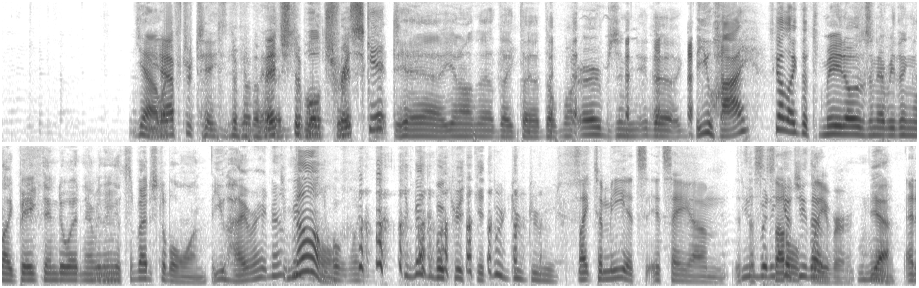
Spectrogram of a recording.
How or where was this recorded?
busy venue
